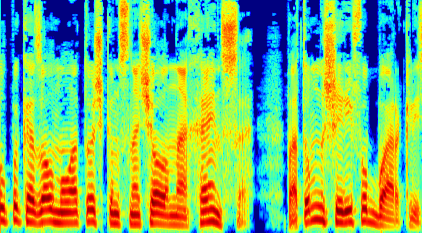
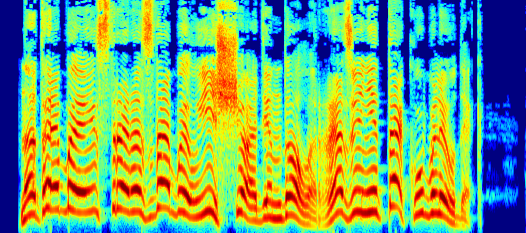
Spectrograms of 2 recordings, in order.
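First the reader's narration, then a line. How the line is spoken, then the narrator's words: Shouting. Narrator (Russian): выкрикнула Абель Хайнс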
